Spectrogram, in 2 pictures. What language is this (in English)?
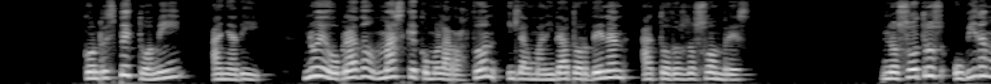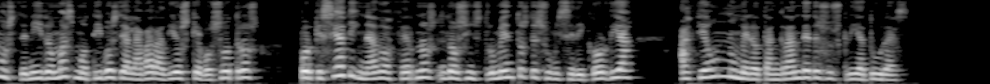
Spanish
